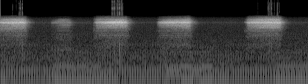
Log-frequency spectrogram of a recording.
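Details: Four well-developed Barn owl chicks near fledging in an artificial nest box in Co. Kerry give harsh, breathy "snoring" hisses about half a second long, roughly every second, alternating louder and softer.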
